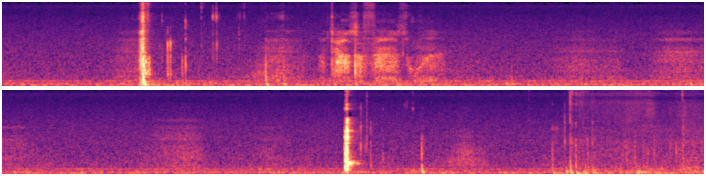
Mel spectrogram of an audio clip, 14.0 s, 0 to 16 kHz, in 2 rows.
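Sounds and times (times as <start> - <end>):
woman hiccuping: 10.4 - 10.8.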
